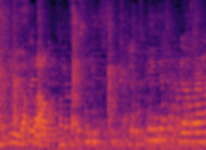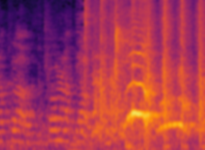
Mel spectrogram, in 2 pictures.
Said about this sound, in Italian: Un applauso, fantastico. Dobbiamo fare un applauso.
